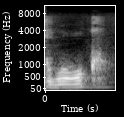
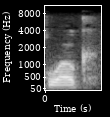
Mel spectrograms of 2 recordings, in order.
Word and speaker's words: Wolk: probably happens sense but the actor's name is James Wolk sounds like James woke Lucas say enough just saying you could pronounce it woke yes he just looks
